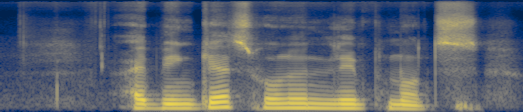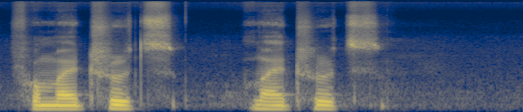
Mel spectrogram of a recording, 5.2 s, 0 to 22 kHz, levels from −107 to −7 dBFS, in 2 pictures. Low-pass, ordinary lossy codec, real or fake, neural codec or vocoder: none; none; fake; autoencoder, 48 kHz, 128 numbers a frame, DAC-VAE, trained on Japanese speech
